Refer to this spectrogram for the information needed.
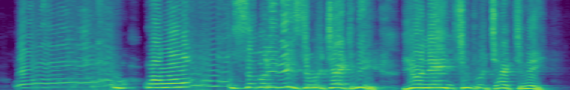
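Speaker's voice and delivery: very high, scared, cowardly yell with long "oh". Speaker in a tabletop game voices an individual at the back; yelling out. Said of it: "who just yells at".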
